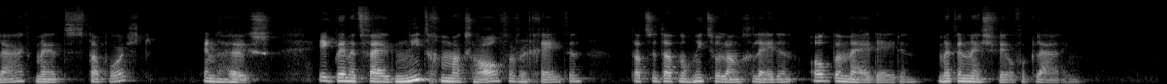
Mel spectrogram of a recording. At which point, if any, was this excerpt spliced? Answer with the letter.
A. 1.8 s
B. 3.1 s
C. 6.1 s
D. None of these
A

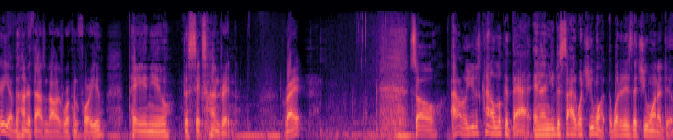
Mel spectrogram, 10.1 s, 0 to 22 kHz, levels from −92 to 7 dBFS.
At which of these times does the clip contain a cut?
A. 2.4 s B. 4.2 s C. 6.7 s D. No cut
C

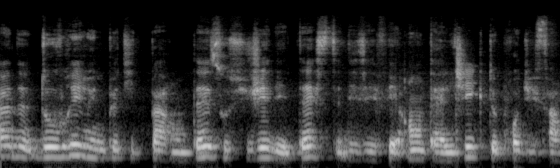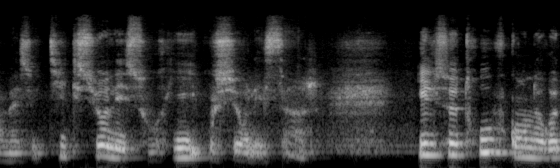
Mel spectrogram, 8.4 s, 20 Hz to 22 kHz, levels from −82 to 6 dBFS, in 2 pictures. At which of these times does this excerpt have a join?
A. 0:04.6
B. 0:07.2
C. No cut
C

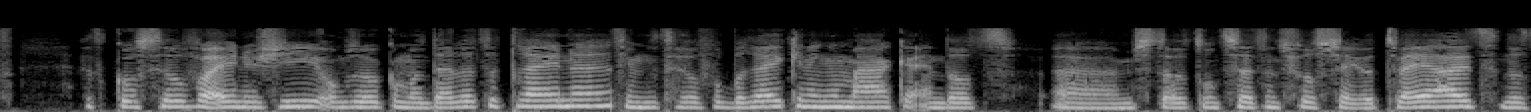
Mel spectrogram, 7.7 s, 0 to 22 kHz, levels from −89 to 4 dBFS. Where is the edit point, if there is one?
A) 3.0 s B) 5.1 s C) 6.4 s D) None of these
A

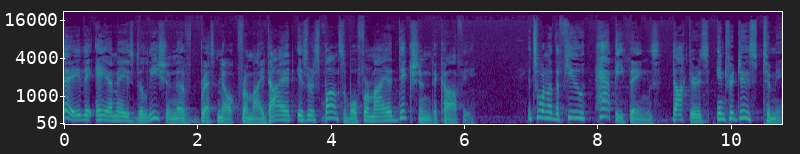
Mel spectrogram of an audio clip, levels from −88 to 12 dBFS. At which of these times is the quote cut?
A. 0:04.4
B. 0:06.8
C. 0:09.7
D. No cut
D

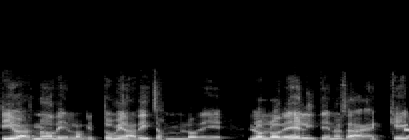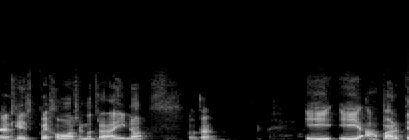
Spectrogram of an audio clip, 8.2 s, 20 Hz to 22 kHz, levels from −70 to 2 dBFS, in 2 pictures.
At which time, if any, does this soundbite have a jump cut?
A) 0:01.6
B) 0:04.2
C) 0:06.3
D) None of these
A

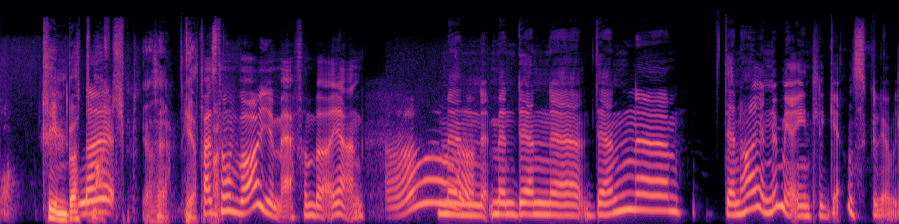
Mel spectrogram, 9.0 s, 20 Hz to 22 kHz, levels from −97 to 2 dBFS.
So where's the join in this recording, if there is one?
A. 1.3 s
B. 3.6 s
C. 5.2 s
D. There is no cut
B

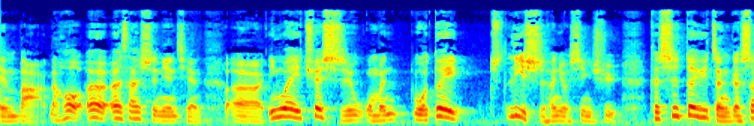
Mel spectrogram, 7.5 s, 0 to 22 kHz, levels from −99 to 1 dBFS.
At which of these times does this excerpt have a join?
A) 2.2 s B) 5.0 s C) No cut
A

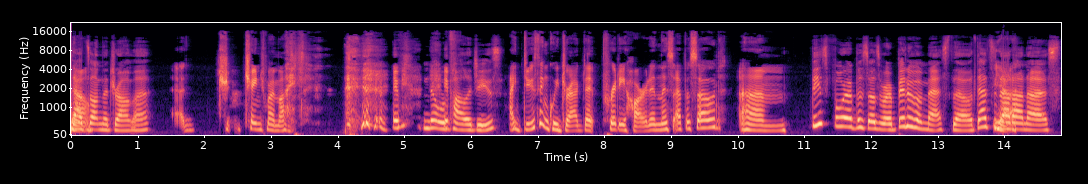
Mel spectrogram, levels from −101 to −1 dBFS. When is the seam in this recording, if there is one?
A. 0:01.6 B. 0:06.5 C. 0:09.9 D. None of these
B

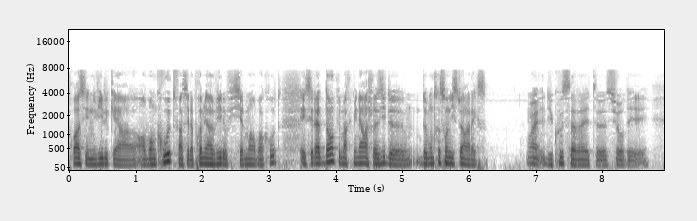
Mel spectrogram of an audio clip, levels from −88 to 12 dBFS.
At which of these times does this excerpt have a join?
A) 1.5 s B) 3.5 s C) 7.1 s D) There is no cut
B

